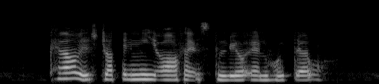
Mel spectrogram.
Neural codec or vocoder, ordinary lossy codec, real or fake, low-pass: codec, 16 kHz in and 24 kHz out, 0.6 kbps, FireRedTTS-2 codec; none; fake; 7.2 kHz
